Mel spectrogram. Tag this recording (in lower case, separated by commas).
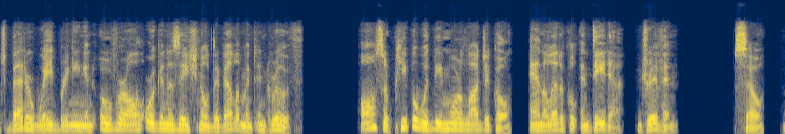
speech synthesizer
